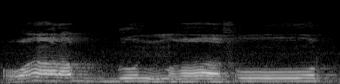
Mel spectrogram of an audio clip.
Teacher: فنقرأ بالإظهار لأن التنوين جاء بعده حرف الغين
